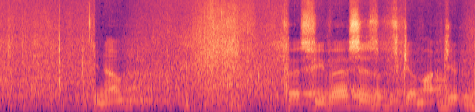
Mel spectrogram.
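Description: A man speaks clearly into a microphone in a large echoing hall.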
